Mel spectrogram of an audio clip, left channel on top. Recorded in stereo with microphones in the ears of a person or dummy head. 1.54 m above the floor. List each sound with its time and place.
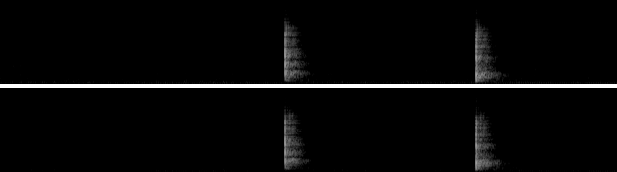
2.8 s a clap: centre (ahead or behind), 1.4 m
